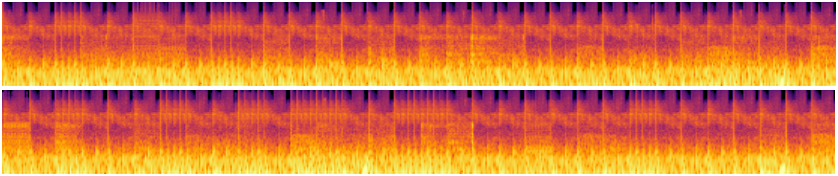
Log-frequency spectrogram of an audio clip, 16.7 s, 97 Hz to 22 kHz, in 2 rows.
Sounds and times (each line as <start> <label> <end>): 0.0 Drum Loop 16.6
